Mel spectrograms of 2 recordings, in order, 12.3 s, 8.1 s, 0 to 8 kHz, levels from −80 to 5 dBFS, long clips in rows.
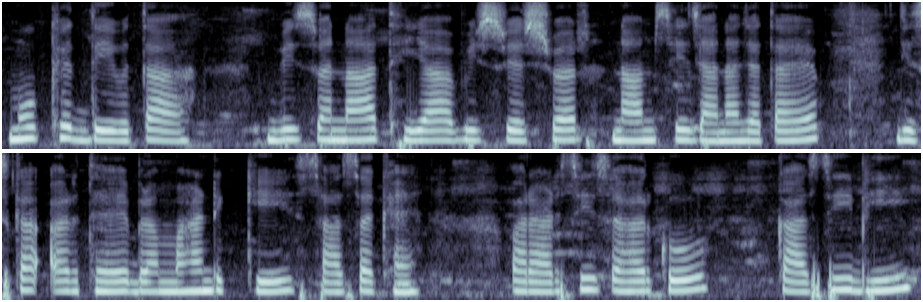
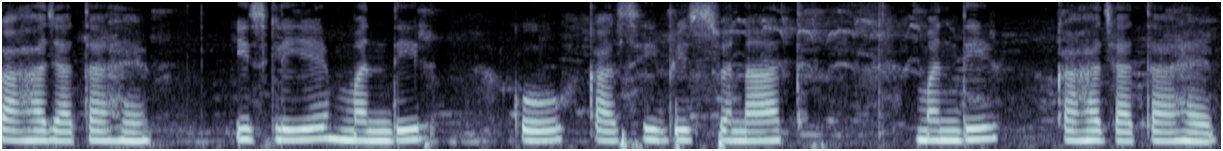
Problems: continuous background conversations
